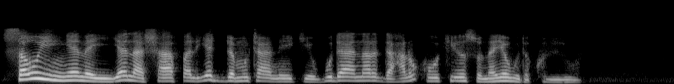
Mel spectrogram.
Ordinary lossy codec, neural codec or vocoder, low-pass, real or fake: none; codec, 24 kHz, 0.5 kbps, DualCodec; 5.4 kHz; fake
